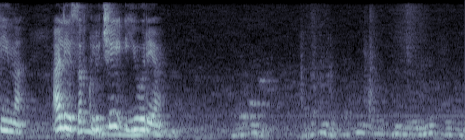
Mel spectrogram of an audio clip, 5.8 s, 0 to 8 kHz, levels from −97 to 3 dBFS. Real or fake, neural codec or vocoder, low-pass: real; none; 7.2 kHz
